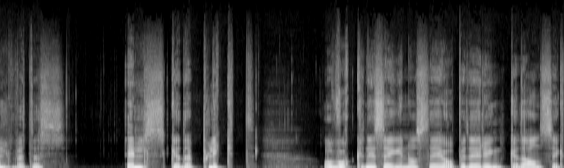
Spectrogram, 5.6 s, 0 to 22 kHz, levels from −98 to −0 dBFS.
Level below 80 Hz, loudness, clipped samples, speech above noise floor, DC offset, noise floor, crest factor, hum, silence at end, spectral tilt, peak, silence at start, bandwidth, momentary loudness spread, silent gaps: -44 dBFS; -18 LUFS; under 0.1%; 60 dB; under 0.1%; -77 dBFS; 18 dB; none; 0 s; -6 dB/octave; 0 dBFS; 0 s; 16 kHz; 9 LU; none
